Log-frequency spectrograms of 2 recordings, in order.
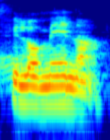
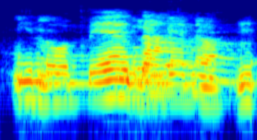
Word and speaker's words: Philomena: And it's Philomena. Okay. Philomena.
